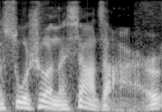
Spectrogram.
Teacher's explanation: 结果把那个载字呢儿化了，下崽儿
